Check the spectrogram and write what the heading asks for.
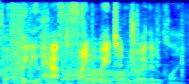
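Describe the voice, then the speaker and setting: A man's voice: deep voice, fast talker, very noisy. A man, ranting in a frustrated, sarcastic, rambling way. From Tennessee, USA. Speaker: commentator. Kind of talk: ranting commentary.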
